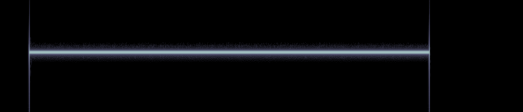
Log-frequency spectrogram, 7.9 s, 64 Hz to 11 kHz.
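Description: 1 kHz line-up test tone, the steady pure reference tone that goes with colour bars on a broadcast tape. It sounds for about six seconds, switching on and off abruptly with a click at each end.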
